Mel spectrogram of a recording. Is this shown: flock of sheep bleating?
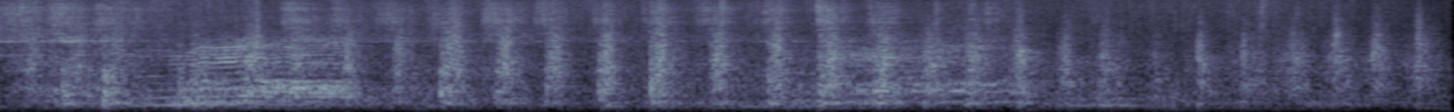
yes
